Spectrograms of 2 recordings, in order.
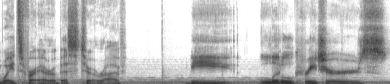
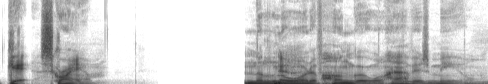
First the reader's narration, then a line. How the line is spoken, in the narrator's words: Beck, while all these chupacabras are here, growls at them and just says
